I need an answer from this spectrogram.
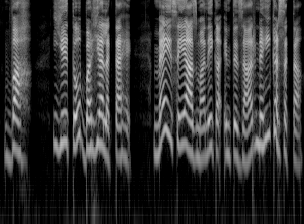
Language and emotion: Urdu, surprised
